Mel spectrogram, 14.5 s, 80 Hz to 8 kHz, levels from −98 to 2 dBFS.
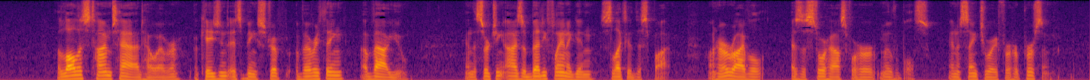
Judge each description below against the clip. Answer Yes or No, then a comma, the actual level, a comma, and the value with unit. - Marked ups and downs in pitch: No, average, 2.7 semitones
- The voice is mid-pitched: No, low, 105 Hz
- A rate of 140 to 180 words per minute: Yes, average, 155 wpm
